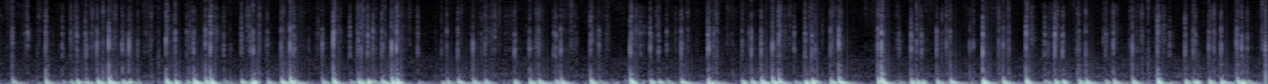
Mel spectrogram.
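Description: Fingertips and short nails tap and scratch the textured surface of a large, solid purple foam back roller held horizontally. The result is a rapid, uneven patter of dull, deep thumps with a soft scratchy texture between them, each hit dying away almost instantly.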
